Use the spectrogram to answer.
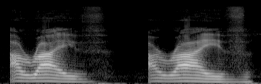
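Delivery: ARRIVE loud, buzzing right through the final V; fully voiced V. Shown as a demonstration. Teacher with hand on throat, voiced V. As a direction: keep the throat vibrating to the end of ARRIVE. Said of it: "Percebe que vibra tudo".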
